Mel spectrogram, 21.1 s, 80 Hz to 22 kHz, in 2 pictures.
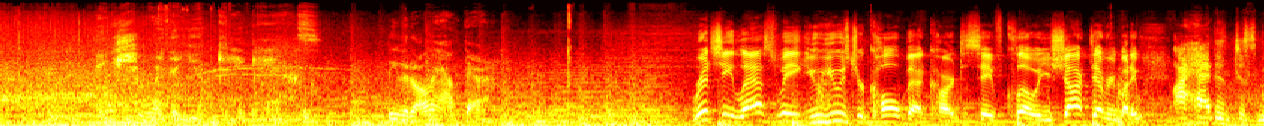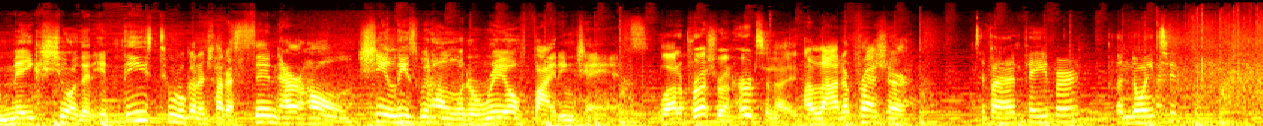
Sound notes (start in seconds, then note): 4.6 smooch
